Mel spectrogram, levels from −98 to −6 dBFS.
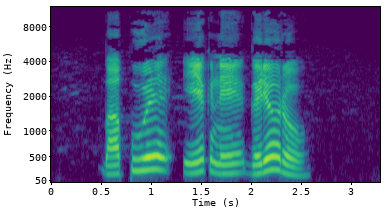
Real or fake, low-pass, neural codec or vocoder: real; 10.8 kHz; none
